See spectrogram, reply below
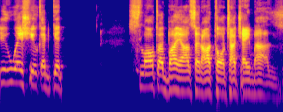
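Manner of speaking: put-on crass Australian TV host. Mimicking an Australian TV host of crass wealth, put-on Australian accent. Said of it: "Australian accent is the sound of crass ultra wealth".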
